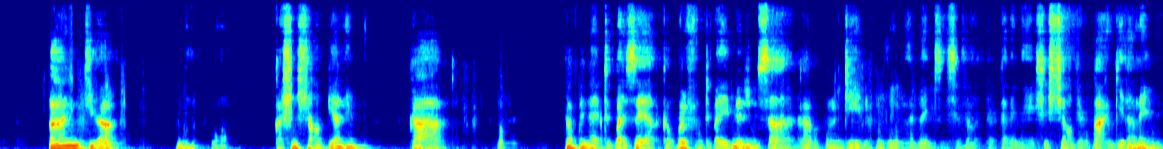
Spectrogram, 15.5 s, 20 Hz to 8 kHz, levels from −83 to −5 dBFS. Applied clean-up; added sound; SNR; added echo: neural mask model DeepFilterNet 3.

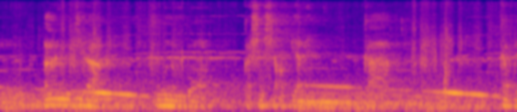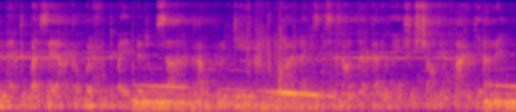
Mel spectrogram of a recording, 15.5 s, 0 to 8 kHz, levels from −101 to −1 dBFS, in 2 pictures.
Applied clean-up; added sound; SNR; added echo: none; Train; -2 dB; reverberation time 2.2 s.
